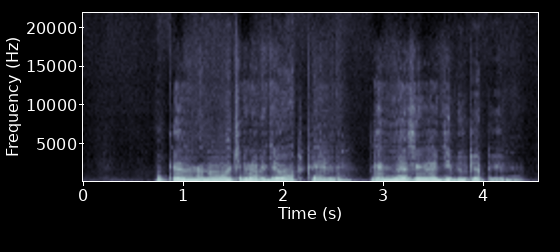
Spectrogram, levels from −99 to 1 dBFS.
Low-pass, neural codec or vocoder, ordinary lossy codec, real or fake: none; codec, 44.1 kHz, 1.7 kbps, Pupu-Codec; none; fake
